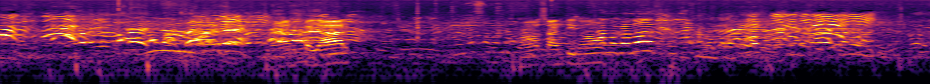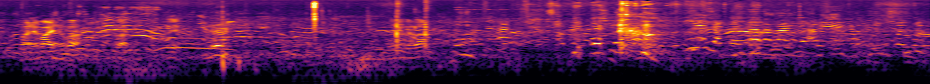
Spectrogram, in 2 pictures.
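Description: Children shout and call out across an outdoor pitch.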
